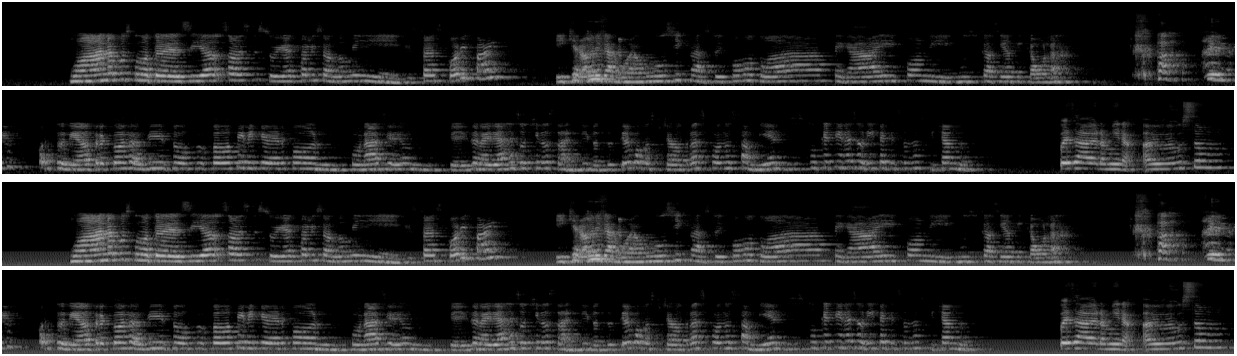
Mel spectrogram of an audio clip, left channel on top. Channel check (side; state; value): right; noise; hum, 19 dB below the sound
